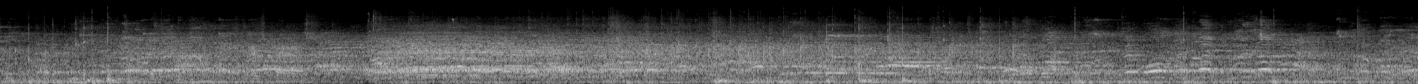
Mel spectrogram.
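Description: Basketball sneakers squeak and pound on a court floor.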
